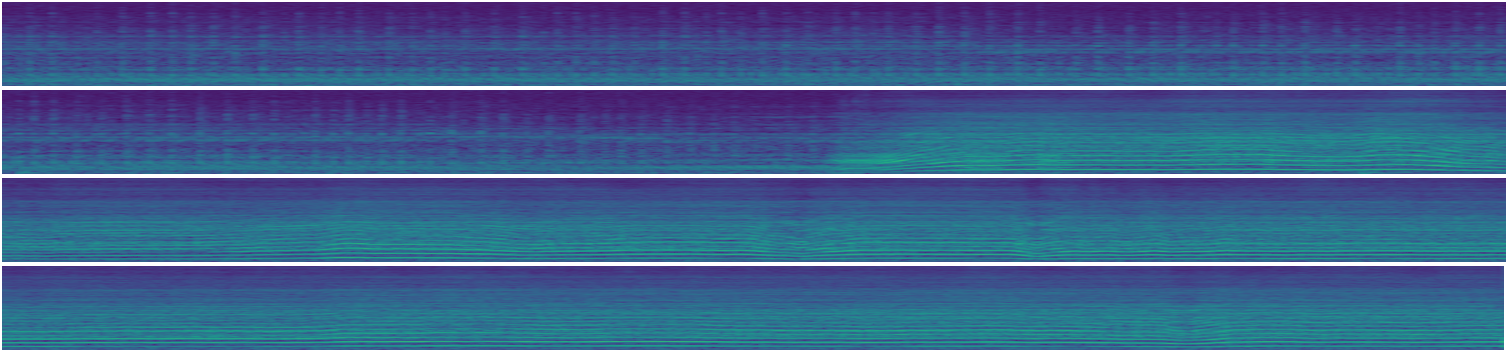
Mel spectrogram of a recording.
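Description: Chainsaw running on a spruce spar: it idles quietly at first, then about twelve seconds in it is opened up to full throttle and cuts into the trunk, its engine pitch dipping and recovering several times as it works through the wood.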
